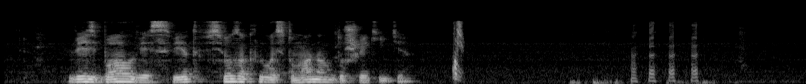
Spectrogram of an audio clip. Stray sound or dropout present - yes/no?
yes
